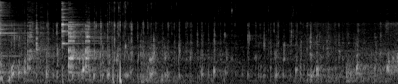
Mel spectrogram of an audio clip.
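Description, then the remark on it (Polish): Liquid bubbles and gurgles steadily in a kitchen pot, moderately loud, with a few sharp metallic clinks near the start and no voices. “Mieszadła, noże, gary, kotły, pachnące zioła, słoje miotły, coś tu bulgocze.”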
